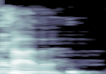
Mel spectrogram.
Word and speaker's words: Karuna Kava: Is it Karuna Kava? – That's correct. Yep, that's right. – Karuna Kava.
